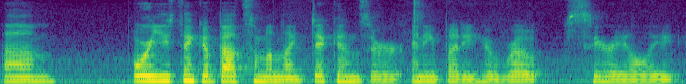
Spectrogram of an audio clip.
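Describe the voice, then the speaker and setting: A woman's voice: lowish voice, level tone, moderate pace, a little mellow. A woman speaking as an actress guest in a casual interview, reflecting analytically as she talks. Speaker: guest, stage and screen actress. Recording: clear background noise.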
